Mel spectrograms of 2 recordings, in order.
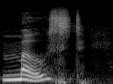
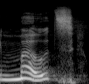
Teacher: the t and s have changed in their order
